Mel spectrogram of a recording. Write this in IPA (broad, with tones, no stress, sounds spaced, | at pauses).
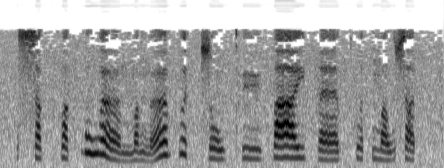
s ɐ˨˥ k̚ p ɐ˨˥ k̚ o˥ w œː˨˩ m ɐ˨˩ ŋ œː˥ p ɵ˥ t̚ t͡s o˨ w kʰ yː˨ p aː˧ j p ɛː˨˧ kʷʰ ɐ˧ t̚ m ɐ˨˥ w s ɐ˨ t̚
